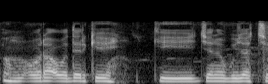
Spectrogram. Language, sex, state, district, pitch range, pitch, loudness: Bengali, male, Assam, Hailakandi, 145-150 Hz, 145 Hz, -17 LUFS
